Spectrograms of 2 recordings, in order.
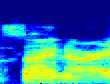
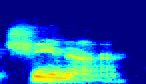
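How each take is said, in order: First: The word begins with an 's' sound. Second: The word begins with a 'ch' sound. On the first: The speaker calls it wrong. "It is not cynar" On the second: The speaker calls it right. "the Italians will say Chinar"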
